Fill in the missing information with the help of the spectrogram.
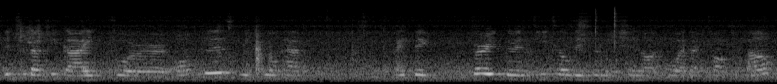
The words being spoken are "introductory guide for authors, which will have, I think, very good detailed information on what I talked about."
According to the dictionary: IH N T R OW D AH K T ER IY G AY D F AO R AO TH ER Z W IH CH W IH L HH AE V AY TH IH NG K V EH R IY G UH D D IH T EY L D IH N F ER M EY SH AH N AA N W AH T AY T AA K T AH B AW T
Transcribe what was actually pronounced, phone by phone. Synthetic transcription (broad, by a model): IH N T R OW D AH K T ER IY G AY D F AO R AO F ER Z W IH CH W IH L HH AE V AY TH IH NG K V EH R IY G UH D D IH T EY L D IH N F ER M EY SH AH N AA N W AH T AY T AA K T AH B AW T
